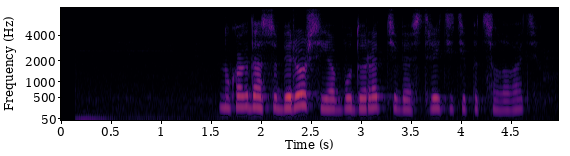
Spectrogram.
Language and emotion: Russian, neutral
